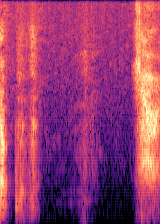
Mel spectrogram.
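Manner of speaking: quick, hushed, under-the-breath whispered sorry. Acting out a quick apology to those closest: imitating a whispered apology. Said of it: "You're, like, whispering".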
